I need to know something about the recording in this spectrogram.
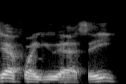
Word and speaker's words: Fyuse: to better effect using this is pronounced fuse fyuse so um that's uh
